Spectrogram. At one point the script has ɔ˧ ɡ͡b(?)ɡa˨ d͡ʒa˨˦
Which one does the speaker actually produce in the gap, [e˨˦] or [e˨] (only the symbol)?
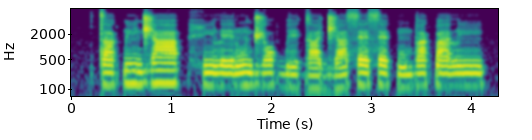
e˨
